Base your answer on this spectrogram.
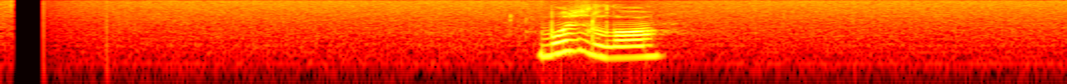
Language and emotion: Russian, neutral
